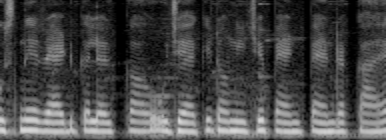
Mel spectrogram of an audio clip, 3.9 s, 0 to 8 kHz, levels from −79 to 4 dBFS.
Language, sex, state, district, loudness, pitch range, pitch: Hindi, female, Himachal Pradesh, Shimla, -17 LUFS, 190-210 Hz, 200 Hz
